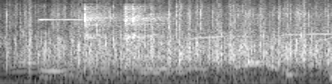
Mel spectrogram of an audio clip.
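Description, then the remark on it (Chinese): Steady applause welcoming a singer about to perform fills the whole stretch, a dense wash of clapping hands with a few faint voices and a brief whistle-like tone mixed in. “来，掌声欢迎！”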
